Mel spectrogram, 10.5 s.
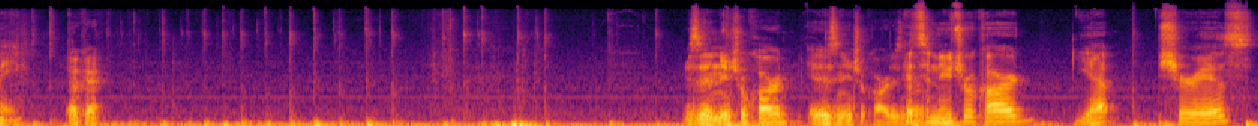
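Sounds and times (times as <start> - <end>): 
speech: 0.0 - 1.0, 5.7 - 10.4
laptop keyboard typing: 0.0 - 5.6.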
